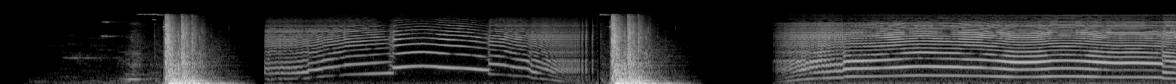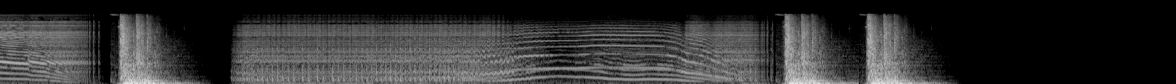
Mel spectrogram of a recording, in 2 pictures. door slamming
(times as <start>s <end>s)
1.3s 6.9s, 7.8s 13.6s, 14.2s 21.1s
